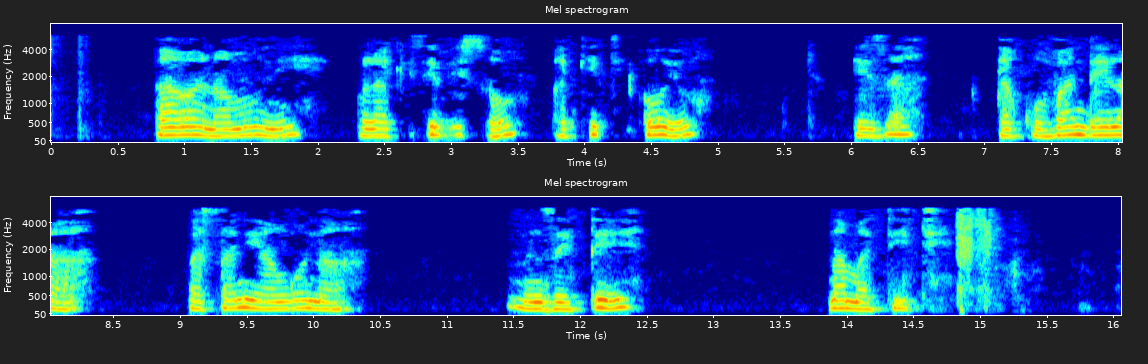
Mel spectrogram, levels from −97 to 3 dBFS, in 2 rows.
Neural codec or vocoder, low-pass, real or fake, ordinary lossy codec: none; 7.2 kHz; real; MP3, 24 kbps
